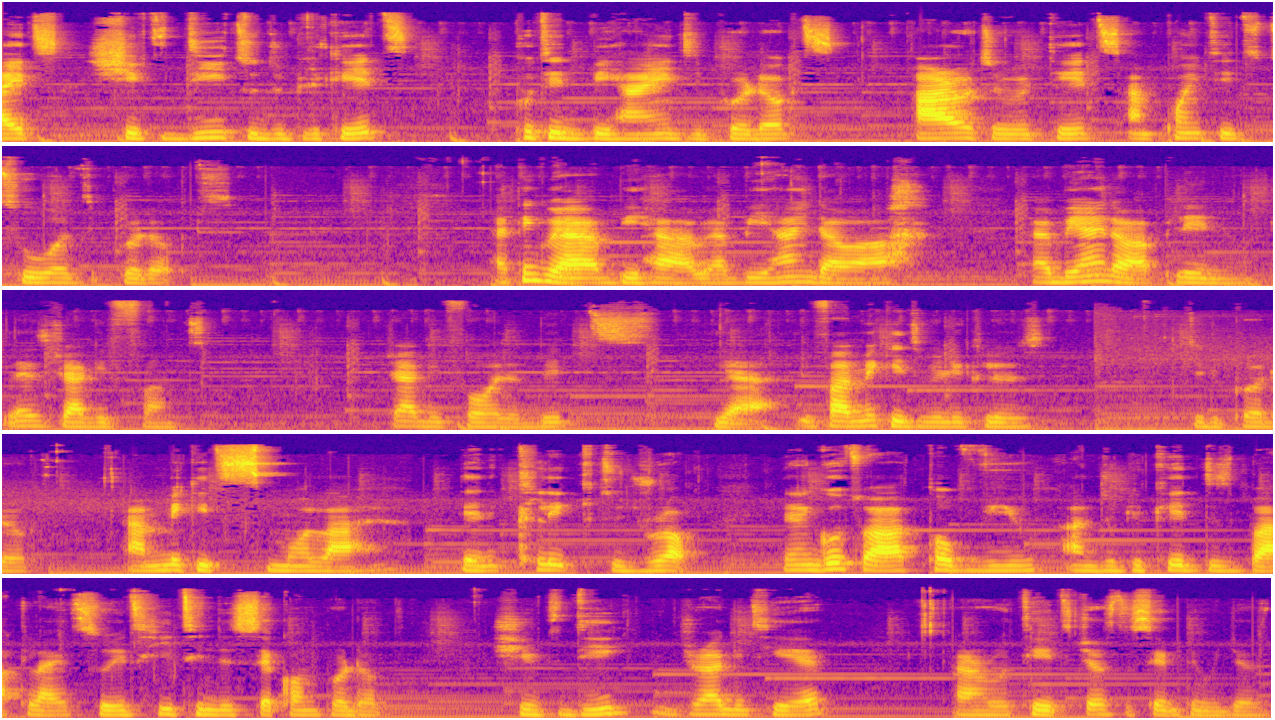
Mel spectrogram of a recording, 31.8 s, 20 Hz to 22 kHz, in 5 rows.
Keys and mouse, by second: 0.6 click, 1.7 shift+d, 4.5 r, 8.8-10.2 middle drag, 12.7 KP_7, 14.0 g, 18.5-19.4 middle drag, 20.5 s, 23.5 KP_7, 25.8-26.1 shift+middle drag, 28.0 shift+d, 30.2 r.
